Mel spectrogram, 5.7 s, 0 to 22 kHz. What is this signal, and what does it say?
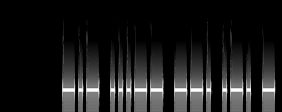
Morse code, heard as a keyed tone, about 15 wpm, 700 Hz. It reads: K3GRT
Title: USA Call Signs - 5 Characters - Repeated 3x - 15wpm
